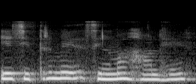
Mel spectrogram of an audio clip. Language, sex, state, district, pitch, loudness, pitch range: Hindi, female, Telangana, Hyderabad, 255 Hz, -11 LUFS, 240-265 Hz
